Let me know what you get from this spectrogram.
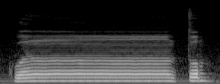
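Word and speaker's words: كنتم: Jadi tidak diayunkan dan juga tidak dimonyongkan bibirnya ketika dengung. Bacanya kuntum. Selesai dengung ta yang 2 harokat, baru dimonyongkan bibirnya hendak mengucapkan huruf ta yang dhammah.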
